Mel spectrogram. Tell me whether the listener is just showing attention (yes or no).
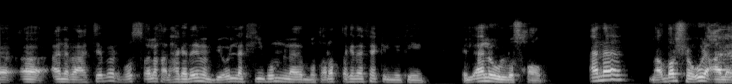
yes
